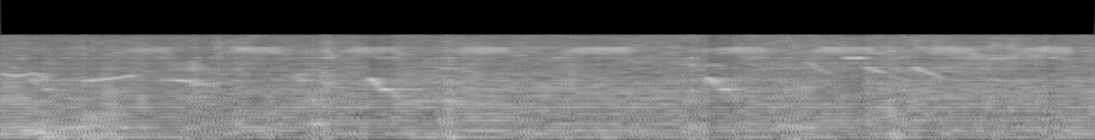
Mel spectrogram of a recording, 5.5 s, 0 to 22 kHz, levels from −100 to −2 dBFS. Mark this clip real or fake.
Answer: fake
